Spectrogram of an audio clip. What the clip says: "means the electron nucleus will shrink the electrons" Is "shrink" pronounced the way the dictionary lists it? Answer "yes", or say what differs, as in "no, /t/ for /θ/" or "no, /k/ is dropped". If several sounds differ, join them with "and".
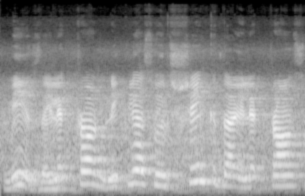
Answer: no, /ɹ/ is dropped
